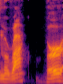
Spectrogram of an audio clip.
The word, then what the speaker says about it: Merak Burr: that out there but this guy's name is morac Burr I believe that's his name it's spelled Emy Emy a r k bur like Bill Burr and this happened in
